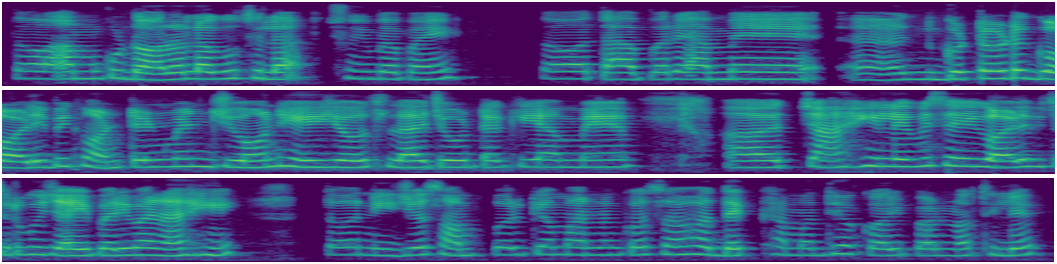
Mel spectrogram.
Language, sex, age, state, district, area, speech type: Odia, female, 18-30, Odisha, Cuttack, urban, spontaneous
